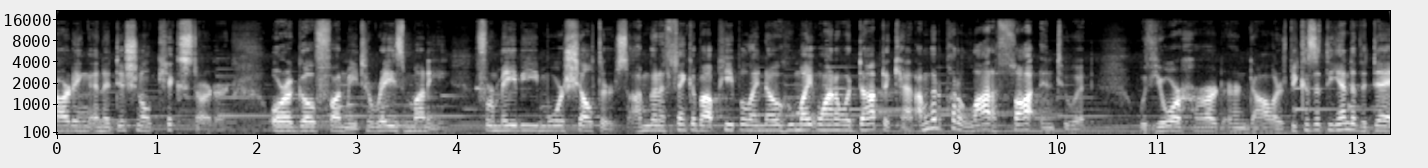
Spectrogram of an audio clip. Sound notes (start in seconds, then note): none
